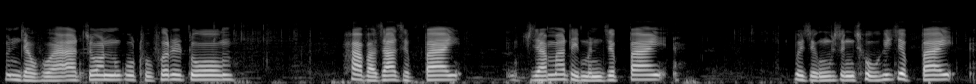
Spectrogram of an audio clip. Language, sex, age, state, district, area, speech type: Bodo, female, 60+, Assam, Chirang, urban, spontaneous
